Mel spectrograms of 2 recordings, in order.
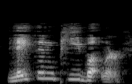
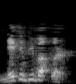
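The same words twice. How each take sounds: First: The name is said as separate words. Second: The name is run together quickly as one word.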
